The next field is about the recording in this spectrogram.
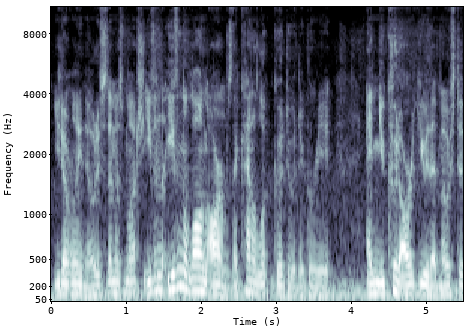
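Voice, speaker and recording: A man talks at a very fast pace with a dark, mellow tone. His pitch is fairly low, with ordinary variation. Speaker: Halloween prop collector. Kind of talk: casual product review to camera.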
